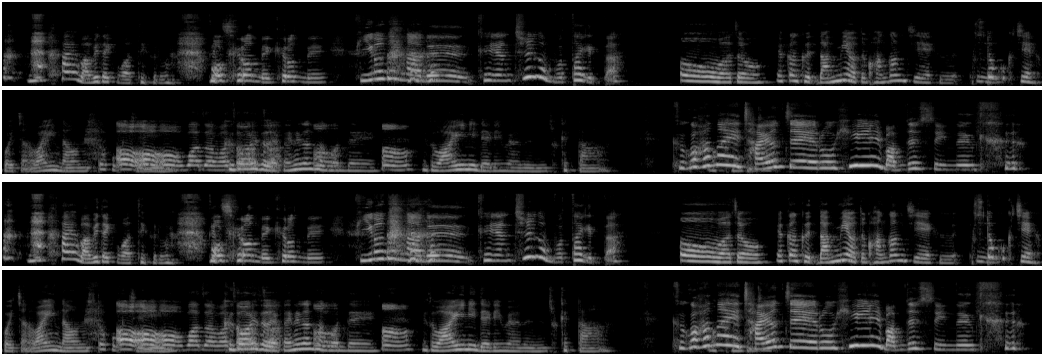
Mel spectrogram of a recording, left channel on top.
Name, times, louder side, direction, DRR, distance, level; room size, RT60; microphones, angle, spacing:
voice 1, 0.0-1.8 2.1-2.3 3.5-3.6 3.8-4.4 6.8-11.5 11.7-12.1 12.6-14.2 14.7-16.5 17.7-17.9, right 2 dB, 55° right, 0.7 m, -33 dB
voice 2, 1.7-6.2 9.7-10.0 11.2-13.2 13.5-13.8 14.2-14.5 16.8-20.6, right 1 dB, 15° right, 1.0 m, -30 dB
7.3 x 3.1 x 4.7 m
head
